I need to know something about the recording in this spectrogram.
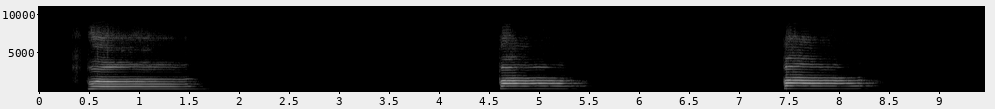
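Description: A young woman pronounces single syllables clearly and slowly into a microphone, with pauses between them.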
